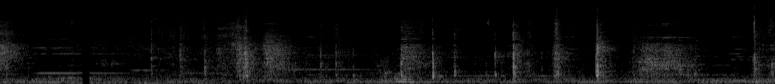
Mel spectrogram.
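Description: Hands handling and opening a small black box: a scatter of light clicks, taps and rustles from the packaging.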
